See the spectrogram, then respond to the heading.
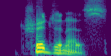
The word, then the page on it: trigynous: American English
